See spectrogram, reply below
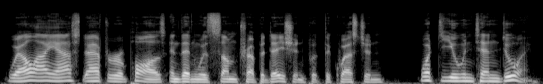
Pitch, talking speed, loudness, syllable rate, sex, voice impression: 135 Hz, 210 wpm, -16 LUFS, 5.4 syllables/s, male, very masculine, very adult-like, middle-aged, thick, tensed, powerful, bright, slightly hard, very clear, fluent, cool, very intellectual, very refreshing, sincere, calm, mature, very friendly, reassuring, very unique, slightly elegant, wild, slightly sweet, very lively, very kind, very modest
